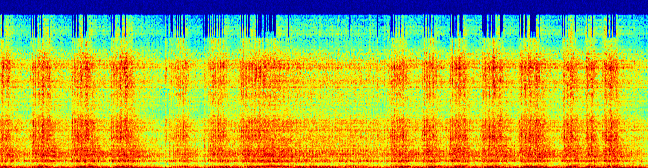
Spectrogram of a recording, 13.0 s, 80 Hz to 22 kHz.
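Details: Derbi 125, a former non-runner, after a carb service and fuel tank clean: it catches quickly and revs up and back down cleanly in even blips, with a steady, regular beat between them; it runs normally.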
